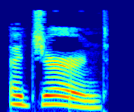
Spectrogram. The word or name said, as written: adjourned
